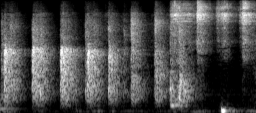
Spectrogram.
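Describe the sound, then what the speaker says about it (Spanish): A church congregation gives the Lord a strong round of applause during a sermon: about nine sharp, evenly spaced claps in a steady rhythm, distinct and separate rather than a dense roar, with no talk over them. "Dele fuerte aplauso al Señor"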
